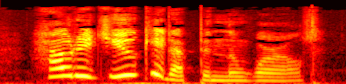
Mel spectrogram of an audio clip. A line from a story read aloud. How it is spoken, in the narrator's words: asked Dick anxiously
